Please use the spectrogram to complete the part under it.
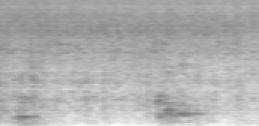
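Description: Chopped onions and fennel seeds sizzle steadily in hot oil, a continuous close frying hiss with faint stirring scrapes and no voices.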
